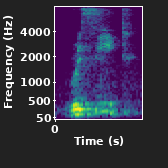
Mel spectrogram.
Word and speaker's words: receipt: Receipt, receipt. Check the spelling here. Receipt, receipt. Sour or sa. In American English we pronounce it sa, and in British English we pronounce it sour, sour.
